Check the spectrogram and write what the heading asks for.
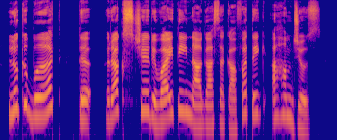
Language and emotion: Kashmiri, neutral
